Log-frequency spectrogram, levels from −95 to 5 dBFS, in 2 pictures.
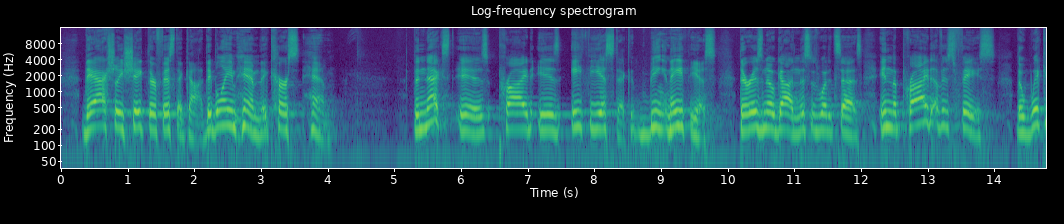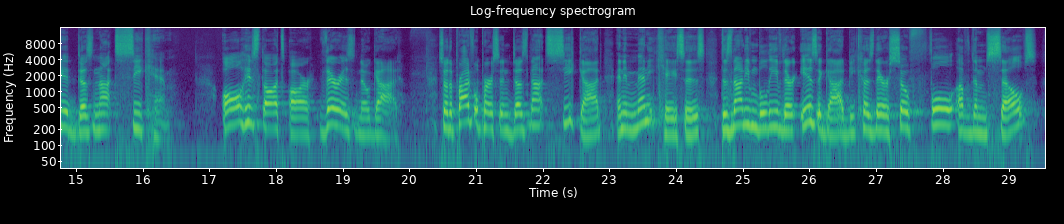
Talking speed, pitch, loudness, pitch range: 160 wpm, 200 Hz, -22 LUFS, 185-220 Hz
